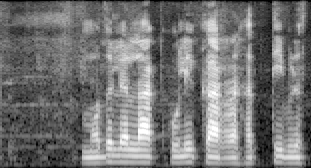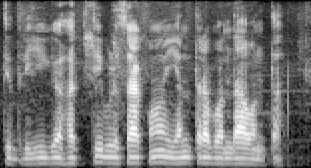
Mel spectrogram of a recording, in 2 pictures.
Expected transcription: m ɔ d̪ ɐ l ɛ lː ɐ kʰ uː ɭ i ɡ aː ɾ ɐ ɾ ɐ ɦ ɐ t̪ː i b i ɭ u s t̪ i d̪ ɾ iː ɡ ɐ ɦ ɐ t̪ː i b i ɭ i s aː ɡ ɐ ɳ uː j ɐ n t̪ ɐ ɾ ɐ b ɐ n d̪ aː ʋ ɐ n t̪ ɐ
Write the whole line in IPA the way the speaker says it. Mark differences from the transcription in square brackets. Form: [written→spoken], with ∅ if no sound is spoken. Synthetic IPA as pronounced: m ɔ d̪ ɐ l ɛ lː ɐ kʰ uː [ɭ→l] i [ɡ→k] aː ɾ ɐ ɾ ɐ ɦ ɐ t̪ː i b i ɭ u s t̪ i d̪ ɾ iː ɡ ɐ ɦ ɐ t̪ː i b i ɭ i s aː [ɡ→k] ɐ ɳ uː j ɐ n t̪ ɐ ɾ ɐ b ɐ n d̪ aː ʋ ɐ n t̪ ɐ

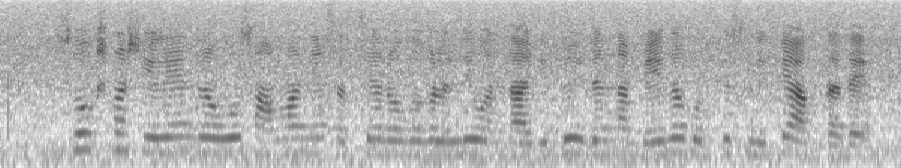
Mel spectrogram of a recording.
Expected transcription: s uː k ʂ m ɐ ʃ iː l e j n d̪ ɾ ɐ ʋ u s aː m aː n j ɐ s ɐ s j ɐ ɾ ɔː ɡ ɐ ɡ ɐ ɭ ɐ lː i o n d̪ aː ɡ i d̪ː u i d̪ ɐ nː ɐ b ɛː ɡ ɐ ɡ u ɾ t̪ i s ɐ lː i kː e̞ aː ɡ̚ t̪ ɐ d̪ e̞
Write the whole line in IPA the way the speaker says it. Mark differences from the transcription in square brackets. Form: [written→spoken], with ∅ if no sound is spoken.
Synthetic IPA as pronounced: s uː k ʂ m ɐ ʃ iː l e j n d̪ ɾ ɐ ʋ u s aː m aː n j ɐ s ɐ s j ɐ ɾ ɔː ɡ ɐ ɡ ɐ ɭ ɐ lː i o n d̪ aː ɡ i d̪ː u i d̪ ɐ nː ɐ b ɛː ɡ ɐ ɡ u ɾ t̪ i s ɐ [lː→l] i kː e̞ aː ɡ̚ t̪ ɐ d̪ e̞

